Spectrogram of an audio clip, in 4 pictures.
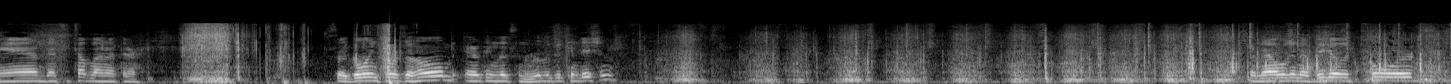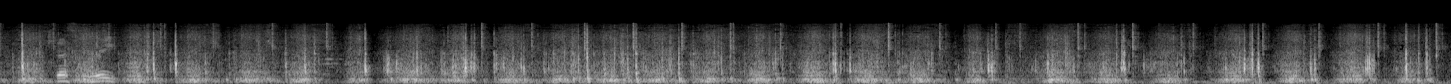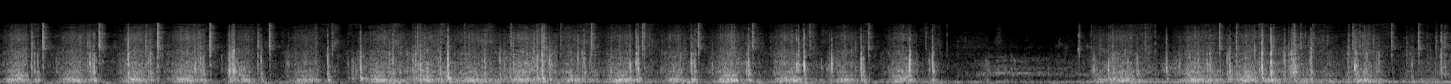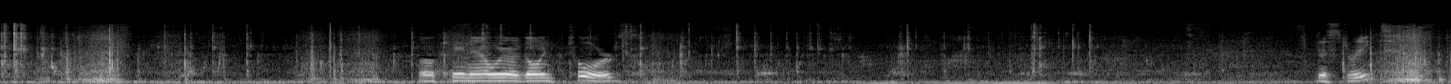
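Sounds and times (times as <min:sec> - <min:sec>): cable reel clicking and knocking: 0:05.5 - 0:38.7, 0:39.8 - 0:54.6, 0:56.8 - 0:58.0.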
